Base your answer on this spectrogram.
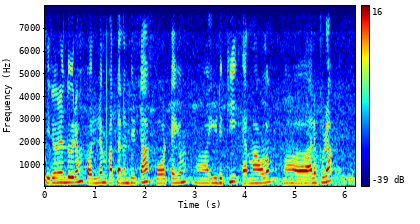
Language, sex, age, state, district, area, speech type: Malayalam, female, 45-60, Kerala, Kottayam, rural, spontaneous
